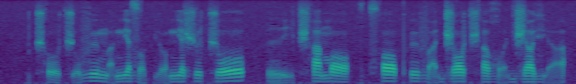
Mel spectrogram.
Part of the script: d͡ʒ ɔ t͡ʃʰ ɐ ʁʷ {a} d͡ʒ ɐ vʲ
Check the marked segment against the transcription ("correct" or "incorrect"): incorrect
